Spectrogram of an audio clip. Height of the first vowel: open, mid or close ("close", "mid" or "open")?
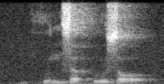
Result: close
